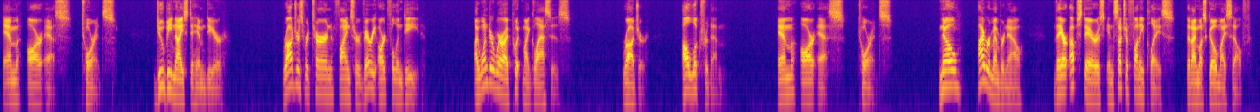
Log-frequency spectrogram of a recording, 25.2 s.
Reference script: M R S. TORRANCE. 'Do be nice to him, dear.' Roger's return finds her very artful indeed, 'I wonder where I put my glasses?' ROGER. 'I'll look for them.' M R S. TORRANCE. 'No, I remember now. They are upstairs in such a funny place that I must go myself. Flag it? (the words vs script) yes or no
no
